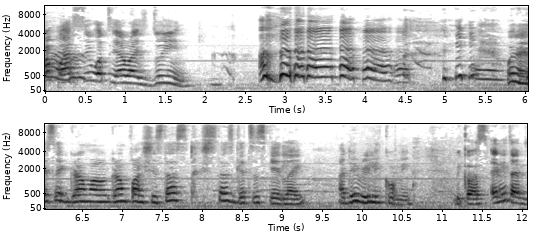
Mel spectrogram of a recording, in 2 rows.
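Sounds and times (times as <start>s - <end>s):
toddler giggling: 2.2s - 5.7s.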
